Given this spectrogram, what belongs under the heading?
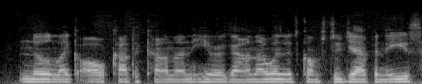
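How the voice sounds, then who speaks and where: A man's medium-pitched voice with a non-native accent, monotone, flat intonation and a moderate pace. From Europe. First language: not English. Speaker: streamer. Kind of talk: casual chat. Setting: live stream.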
